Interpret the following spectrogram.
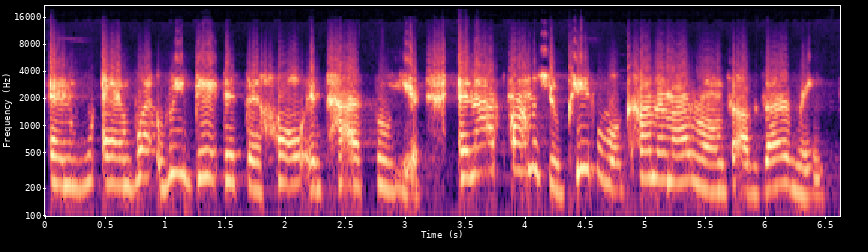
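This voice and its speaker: A woman's voice: fairly high pitch, moderate pace. A woman who is a veteran teacher, telling a classroom story in a casual interview and acting out her own words to the class. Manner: animated, re-enacts her own classroom talk. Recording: dull, echoey hall sound.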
